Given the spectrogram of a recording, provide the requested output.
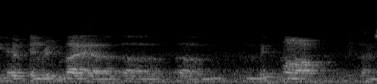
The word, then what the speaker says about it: Mi'kmaq: been written by a Mi'kmaq, if I'm saying that right. It looks like Micmac, but it's pronounced Mi'kmaq.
